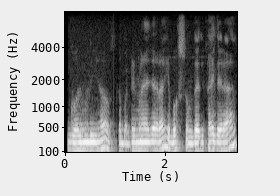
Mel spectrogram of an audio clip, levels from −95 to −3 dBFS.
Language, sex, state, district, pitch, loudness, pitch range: Hindi, male, Bihar, Muzaffarpur, 115 Hz, -14 LUFS, 110-120 Hz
